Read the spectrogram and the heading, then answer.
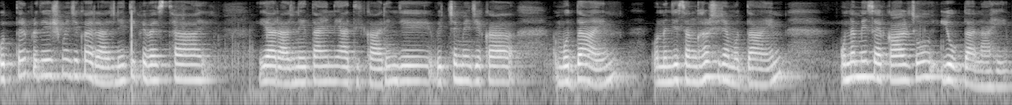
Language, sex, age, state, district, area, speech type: Sindhi, female, 30-45, Uttar Pradesh, Lucknow, urban, spontaneous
